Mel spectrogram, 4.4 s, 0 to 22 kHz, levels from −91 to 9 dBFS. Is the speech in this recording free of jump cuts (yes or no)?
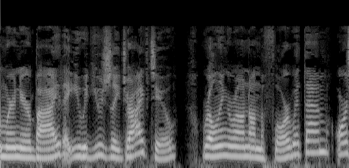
yes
